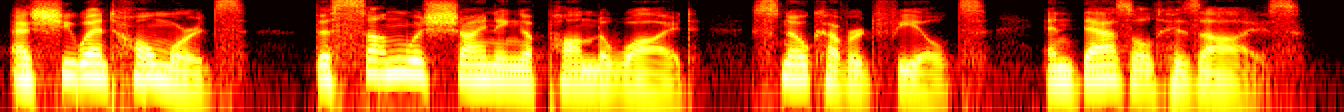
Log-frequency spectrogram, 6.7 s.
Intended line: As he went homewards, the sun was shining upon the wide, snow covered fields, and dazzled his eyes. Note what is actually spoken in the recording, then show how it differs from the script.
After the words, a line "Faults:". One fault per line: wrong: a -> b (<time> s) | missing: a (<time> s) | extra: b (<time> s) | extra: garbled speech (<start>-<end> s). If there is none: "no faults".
As she went homewards, the sun was shining upon the wide, snow covered fields, and dazzled his eyes.
Faults:
wrong: he -> she (0.2 s)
